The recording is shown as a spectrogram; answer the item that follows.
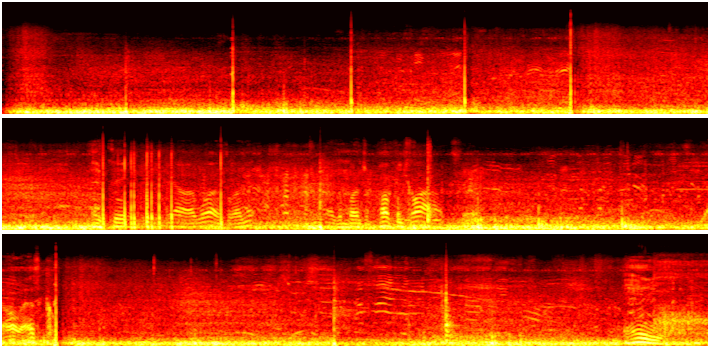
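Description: Aerial fireworks shells bursting: a series of sharp booms and crackles at irregular intervals over a steady low rumble.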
